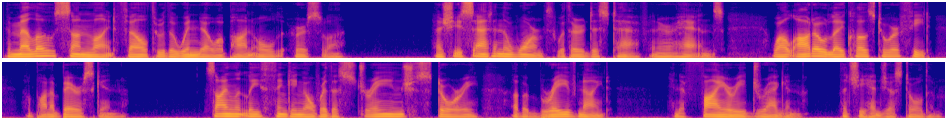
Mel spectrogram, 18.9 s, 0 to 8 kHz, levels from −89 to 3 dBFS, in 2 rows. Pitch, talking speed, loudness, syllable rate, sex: 95 Hz, 170 wpm, -21 LUFS, 4.9 syllables/s, male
